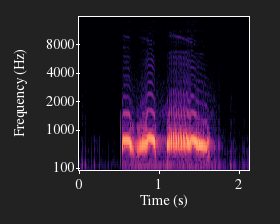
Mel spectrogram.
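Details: Spotted dove calling in the local 'kuk 3' style, played to make a quiet bird answer: a two-part arched coo then a drawn-out falling note, with faint low hum.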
